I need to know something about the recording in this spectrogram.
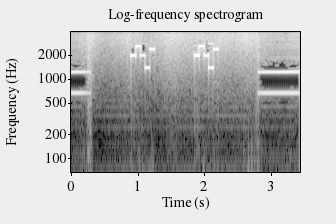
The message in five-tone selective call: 88840 88840

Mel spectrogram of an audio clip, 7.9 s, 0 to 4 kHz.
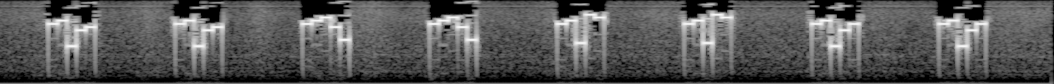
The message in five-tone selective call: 89167 89167 89073 89073 89220 89220 89168 89168

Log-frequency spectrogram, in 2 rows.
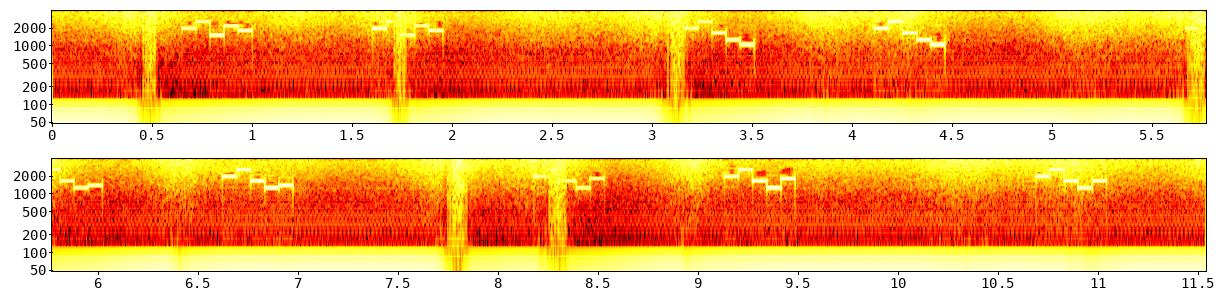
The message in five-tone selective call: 88597 88631 88631 88634 88637 88636

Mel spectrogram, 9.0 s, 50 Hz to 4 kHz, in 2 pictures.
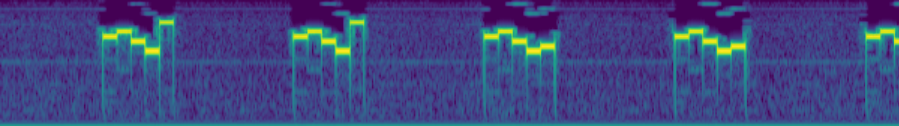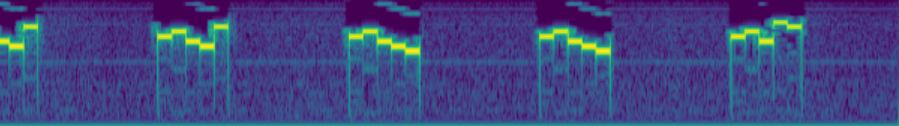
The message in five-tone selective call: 89755 89755 89756 89756 89760 89760 89765 89765 89770

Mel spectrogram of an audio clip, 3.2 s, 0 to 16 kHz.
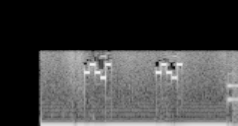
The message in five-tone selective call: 88866 88866

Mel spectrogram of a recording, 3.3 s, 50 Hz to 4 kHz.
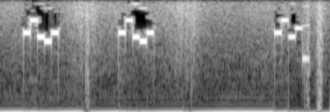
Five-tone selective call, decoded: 88768 88768 88792

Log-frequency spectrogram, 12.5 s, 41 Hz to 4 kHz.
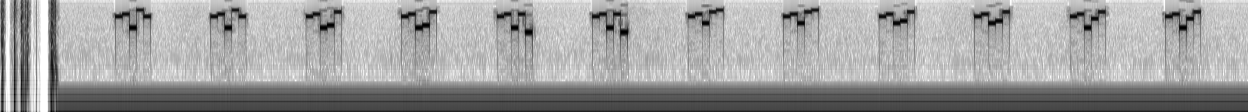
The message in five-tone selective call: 89338 89338 89340 89340 89391 89391 89500 89500 89560 89560 89370 89370

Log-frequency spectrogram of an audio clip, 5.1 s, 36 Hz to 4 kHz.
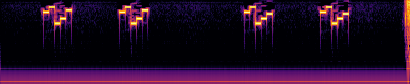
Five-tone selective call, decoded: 88149 88149 88147 88147

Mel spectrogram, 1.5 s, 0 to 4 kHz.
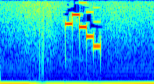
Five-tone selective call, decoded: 88741

